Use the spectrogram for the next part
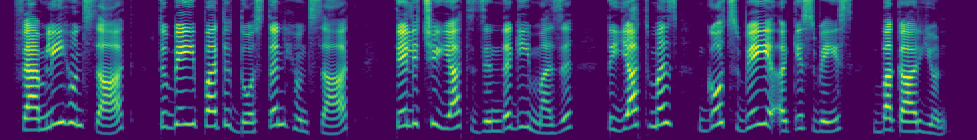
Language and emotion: Kashmiri, neutral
